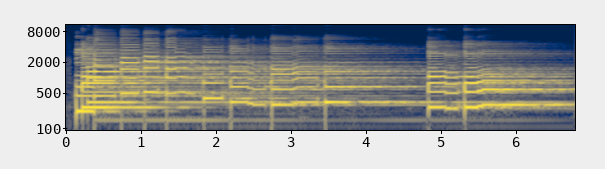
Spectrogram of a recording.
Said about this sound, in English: Another worthwhile experiment is to pan the dry sound to one side and the reverb to the other to create a more obvious effect.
